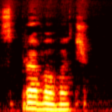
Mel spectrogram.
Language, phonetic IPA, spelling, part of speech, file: Polish, [spraˈvɔvat͡ɕ], sprawować, verb, LL-Q809 (pol)-sprawować.wav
